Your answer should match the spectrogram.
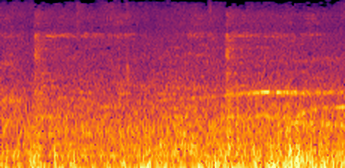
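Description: Outdoor city background noise, a low steady rumble, with a thin high squeal coming in about one and a half seconds in.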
